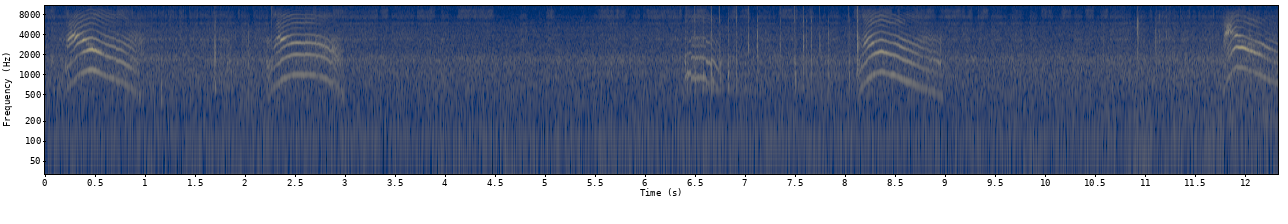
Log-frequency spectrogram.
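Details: Meowing kittens, including a brown mackerel tabby girl: loud arched cries open and close the stretch, with others in between. Quick tapping clicks are scattered among them, and one weaker call sits near the middle over a steady background hum.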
